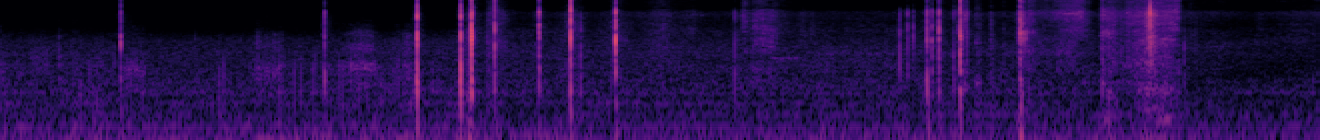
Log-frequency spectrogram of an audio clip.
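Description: Handling noise from a handheld camera moving through a car interior: a quick run of sharp clicks about two seconds in and a few more near the end, with light rubbing, over a steady low hum.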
